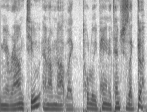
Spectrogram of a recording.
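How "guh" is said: mock-intense grunted reply. Imitating adopted sister who is half listening, intense grunt. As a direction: imitate a somewhat intense one-word grunt. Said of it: "kind of intensely".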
